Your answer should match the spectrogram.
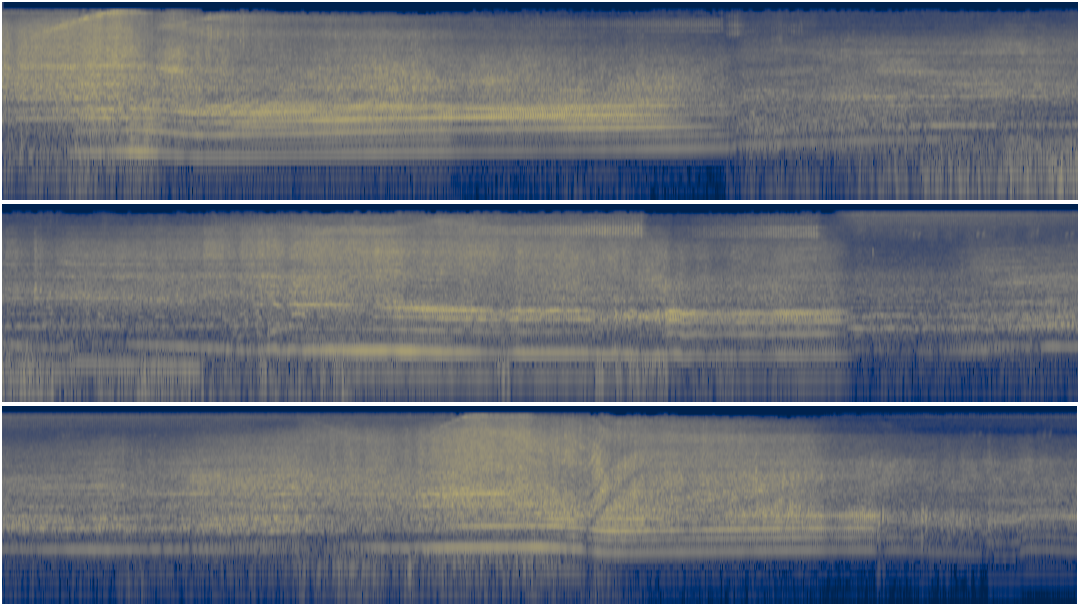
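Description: Mitsubishi Lancer Evolution hill-climb car's turbocharged four-cylinder engine driven hard on a closed mountain road. The engine note climbs steadily through the revs and drops back between stretches, with two loud close pass-bys, one about a second in and one near the end.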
